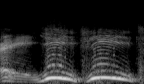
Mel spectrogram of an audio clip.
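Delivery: loud, rising shouts of the name; taunting the professor about Yeats; mocking shout.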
